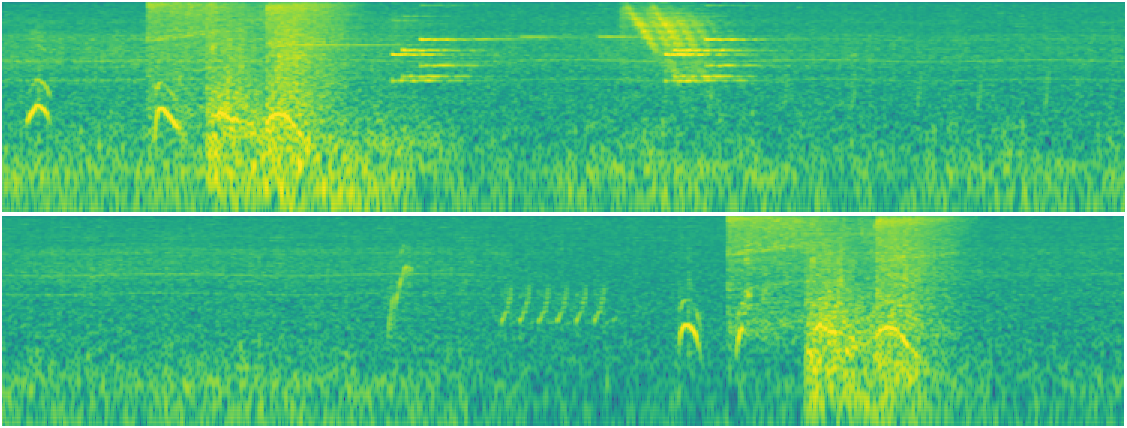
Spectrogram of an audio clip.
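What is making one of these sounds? A cartoon character's spin makes loud whooshing bursts.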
